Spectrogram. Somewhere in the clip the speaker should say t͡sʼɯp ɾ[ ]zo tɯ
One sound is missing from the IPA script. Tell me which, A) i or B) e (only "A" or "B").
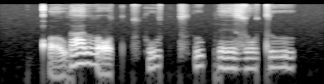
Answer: B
